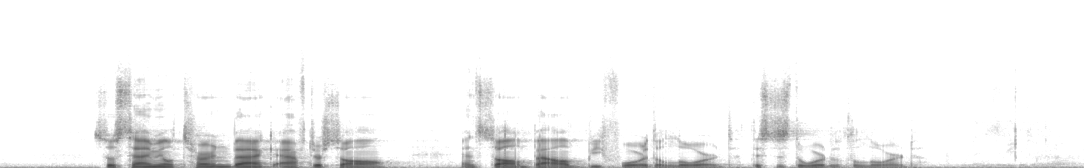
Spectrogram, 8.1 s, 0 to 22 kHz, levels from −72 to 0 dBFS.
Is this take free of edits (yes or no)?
yes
